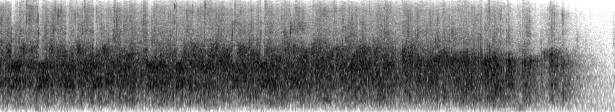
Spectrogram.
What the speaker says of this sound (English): and I applaud you.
